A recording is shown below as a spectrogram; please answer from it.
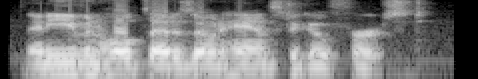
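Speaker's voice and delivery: plain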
